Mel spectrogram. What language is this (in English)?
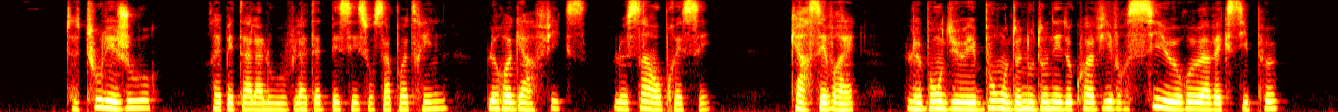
French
